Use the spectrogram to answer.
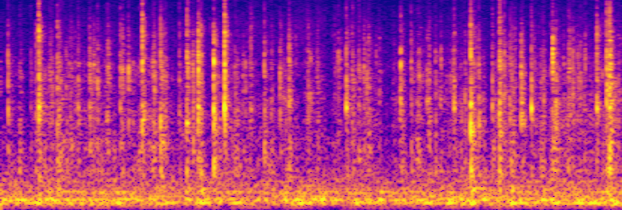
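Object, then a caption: Plastic computer keyboard. Fingertips with long nails type on a black plastic computer keyboard with hollow keys. A quick, uneven run of sharp, bright, clicky taps dies away almost instantly, over a steady low hum.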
